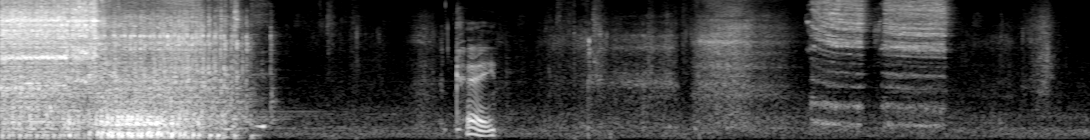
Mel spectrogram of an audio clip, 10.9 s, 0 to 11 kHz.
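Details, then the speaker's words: John Deere Z355E zero-turn, 581 hours, dusty long-term non-runner, fresh battery: roars about two seconds on starting fluid then dies; fuel tank empty; later found a broken governor gear, engine pulled and disassembled. "Let's put some starting fluid. Oops. You see, it works."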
